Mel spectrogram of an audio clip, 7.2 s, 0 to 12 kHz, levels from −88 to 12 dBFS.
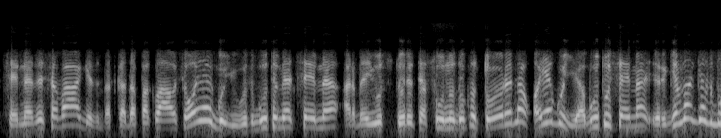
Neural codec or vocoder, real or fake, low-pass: none; real; 7.2 kHz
